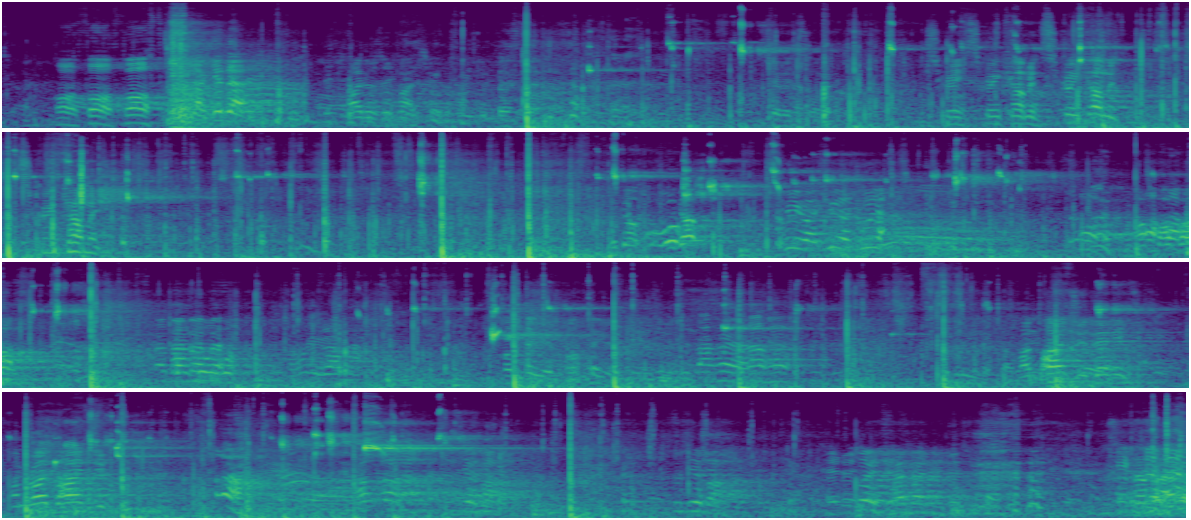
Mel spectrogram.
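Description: A basketball bouncing on a wooden court in a large indoor arena, with sharp thuds scattered through the play, mixed with shouts and chatter from players and spectators.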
